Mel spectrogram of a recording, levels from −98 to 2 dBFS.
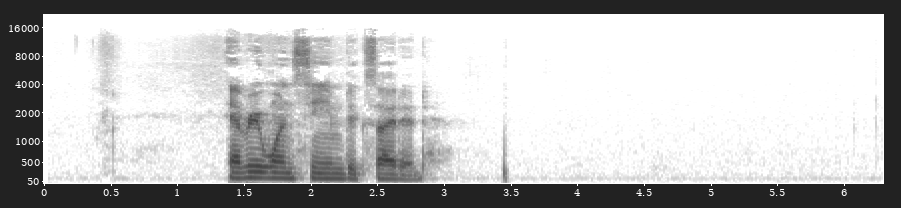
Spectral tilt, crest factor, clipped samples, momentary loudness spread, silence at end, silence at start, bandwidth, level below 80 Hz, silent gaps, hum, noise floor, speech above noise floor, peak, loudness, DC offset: -5 dB/octave; 22 dB; under 0.1%; 10 LU; 3.35 s; 1.35 s; 15.5 kHz; -70 dBFS; none; none; -80 dBFS; 52 dB; -12 dBFS; -29 LUFS; under 0.1%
